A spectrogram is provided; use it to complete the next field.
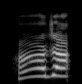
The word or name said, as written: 渣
